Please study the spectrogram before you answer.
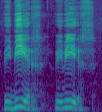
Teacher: Tem que ter esse leve sonzinho suave de B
